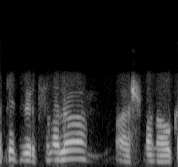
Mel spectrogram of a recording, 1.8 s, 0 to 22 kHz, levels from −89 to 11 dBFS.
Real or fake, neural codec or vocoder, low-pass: real; none; 7.2 kHz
